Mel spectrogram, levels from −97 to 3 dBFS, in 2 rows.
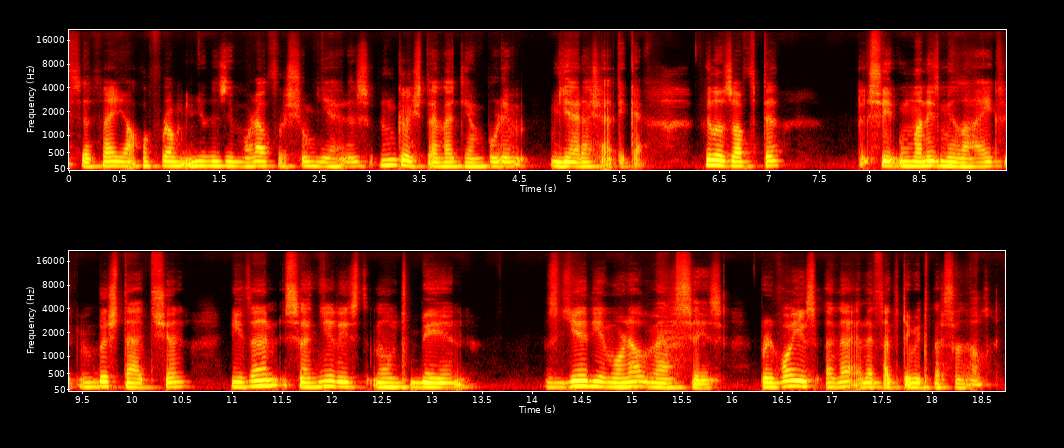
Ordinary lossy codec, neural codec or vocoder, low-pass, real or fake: none; codec, 44.1 kHz, 2.6 kbps, DAC; none; fake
